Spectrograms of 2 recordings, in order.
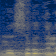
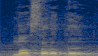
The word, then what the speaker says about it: നസ്രത്ത്: തവണയും പുതിയ നിയമത്തിൽ പ്രത്യക്ഷപ്പെടുന്നുണ്ട് പേരിന്റെ ഉച്ചാരണത്തിൽ ചില വ്യത്യാസങ്ങൾ കാണും നസറേത്ത് എന്നാണ് ഗ്രീക്കിൽ ഇതുതന്നെയാണ് ഹീബ്രുവിലും എന്നാൽ സുറിയാനിയിൽ നസ്രത്ത് എന്നാണ് എഴുതുക ഇതിൽ നിന്നാണ് നമുക്ക് സുപരിചിതമായ നസ്രത്ത് എന്ന ഉച്ചാരണത്തിന്റെ ഉത്ഭവം ശാഖ എന്നർത്ഥമുള്ള നേസർ എന്ന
